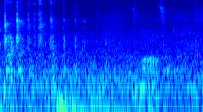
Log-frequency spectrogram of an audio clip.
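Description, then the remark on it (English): A voice imitates super fast typing: a rapid, unbroken flurry of dry clicking sounds for about two seconds, fairly quiet, with no words spoken. “Is that a typing noise, or is that more of a like that's like a robot corn.”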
